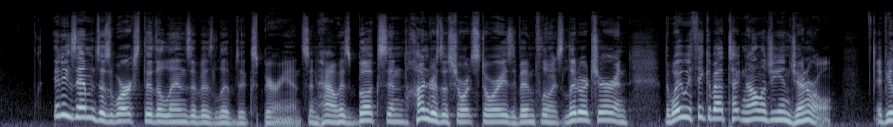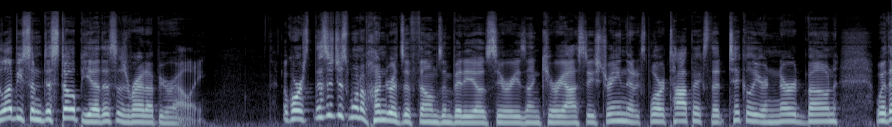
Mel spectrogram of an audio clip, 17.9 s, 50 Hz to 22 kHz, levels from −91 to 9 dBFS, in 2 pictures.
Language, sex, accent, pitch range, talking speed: English, male, American, 155-210 Hz, 230 wpm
